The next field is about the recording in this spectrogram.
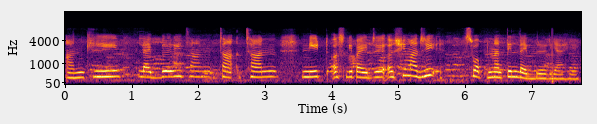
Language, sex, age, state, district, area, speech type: Marathi, female, 30-45, Maharashtra, Nagpur, urban, spontaneous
